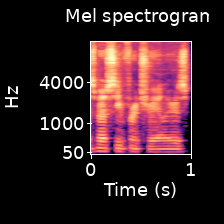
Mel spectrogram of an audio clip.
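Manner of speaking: usual speaking voice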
